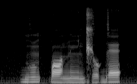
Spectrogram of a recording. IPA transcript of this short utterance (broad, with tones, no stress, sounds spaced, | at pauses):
ɡ ũ˧ k͡p ɔ˨ n ĩ˨ d͡ʒ o˨˦ ɡ ɛ˦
